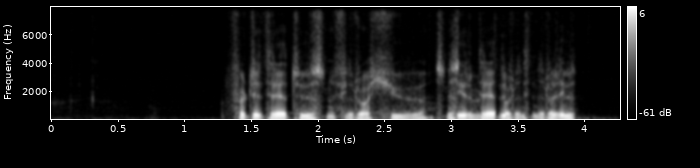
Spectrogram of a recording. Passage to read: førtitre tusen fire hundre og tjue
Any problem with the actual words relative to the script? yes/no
yes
